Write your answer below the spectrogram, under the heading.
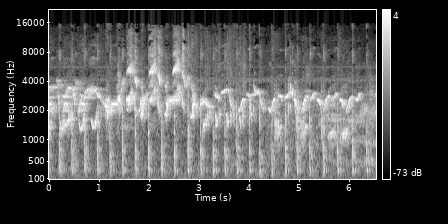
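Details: Chinese hwamei kept in a cage, pure-bred with a big build, warbling varied whistles while a rapid run of sharp clicking taps sounds throughout.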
